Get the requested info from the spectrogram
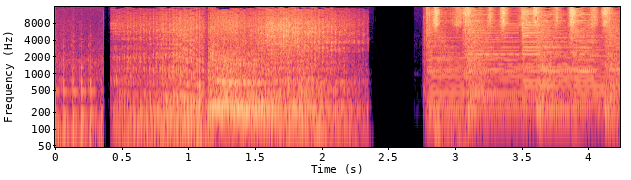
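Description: A big cat's roar, like a lion's, lasting about two seconds, after a brief rapid pulsing that cuts off sharply. It ends abruptly, and music starts about half a second later.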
